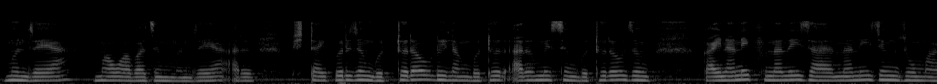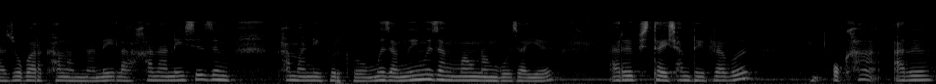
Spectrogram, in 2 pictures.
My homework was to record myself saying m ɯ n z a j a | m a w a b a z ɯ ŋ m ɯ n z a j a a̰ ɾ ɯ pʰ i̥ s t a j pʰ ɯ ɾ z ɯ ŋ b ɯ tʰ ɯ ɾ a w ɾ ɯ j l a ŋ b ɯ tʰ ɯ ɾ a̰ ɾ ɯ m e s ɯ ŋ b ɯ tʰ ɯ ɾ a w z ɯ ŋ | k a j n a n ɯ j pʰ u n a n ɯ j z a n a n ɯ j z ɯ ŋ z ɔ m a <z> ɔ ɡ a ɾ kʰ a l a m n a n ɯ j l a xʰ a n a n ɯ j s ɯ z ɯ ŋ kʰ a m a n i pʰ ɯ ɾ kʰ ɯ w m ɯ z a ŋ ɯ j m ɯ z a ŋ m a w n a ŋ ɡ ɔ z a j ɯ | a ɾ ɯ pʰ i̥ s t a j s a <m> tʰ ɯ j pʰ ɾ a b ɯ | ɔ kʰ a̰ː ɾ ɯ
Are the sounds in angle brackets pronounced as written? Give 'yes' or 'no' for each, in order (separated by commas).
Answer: yes, yes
